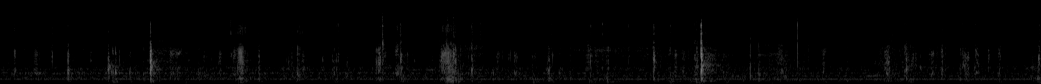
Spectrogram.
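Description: Faint, scattered small clicks and scrapes of a screwdriver working screws out of a Traxxas Rustler RC truck's plastic chassis, with a sharper click about seven seconds in, over a faint steady hum.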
